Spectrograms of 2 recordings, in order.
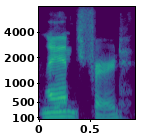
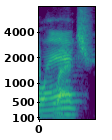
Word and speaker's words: Blandford: Blandford, not Blanche.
